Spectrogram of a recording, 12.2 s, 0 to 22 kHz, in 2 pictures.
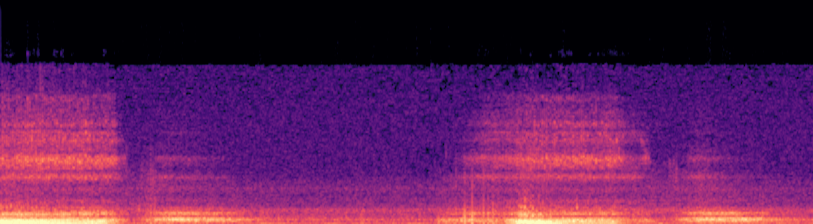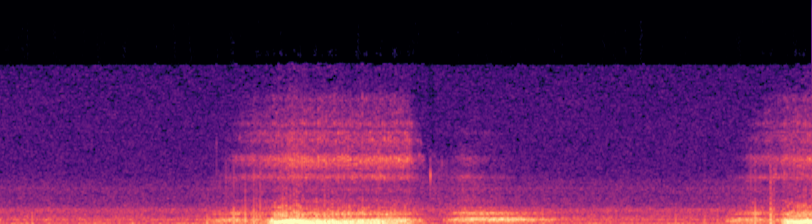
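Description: Loud, rumbling snores on each breath in with quieter breaths out between, about 16 breaths a minute.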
